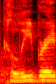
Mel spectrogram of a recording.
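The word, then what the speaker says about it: Calibre: Cali maybe it's pronounced caliber I call it calibra because the r is before the E it's not e r at the end of caliber but it's c a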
